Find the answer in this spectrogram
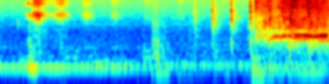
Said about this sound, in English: Sometimes you gotta do your own sound. Studio audience. Hand claps again. A little louder.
